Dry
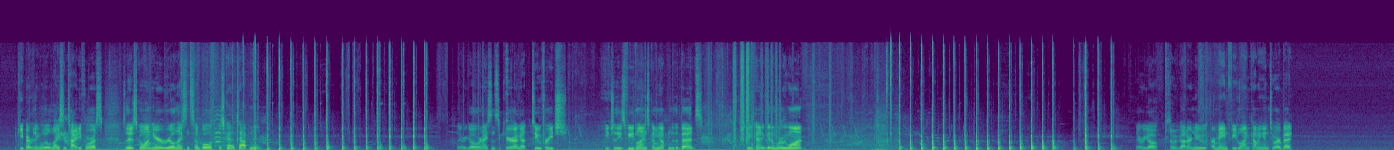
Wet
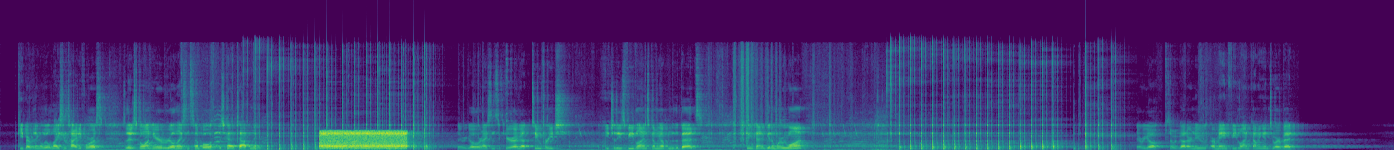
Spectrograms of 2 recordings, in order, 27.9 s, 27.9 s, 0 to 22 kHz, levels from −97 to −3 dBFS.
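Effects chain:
noise gate −49 dBFS, range −57 dB
repeating echo 89 ms, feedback 41%, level −12 dB
sound drawn into the spectrogram noise, 0:06.37–0:08.14, 240–2,900 Hz −15 dBFS
hollow resonant body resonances 640/2,500/3,700 Hz, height 18 dB, ringing for 25 ms
on a send at −17.5 dB: convolution reverb RT60 1.6 s, pre-delay 7 ms
on the sum: upward compression, threshold −32 dBFS
level −7 dB

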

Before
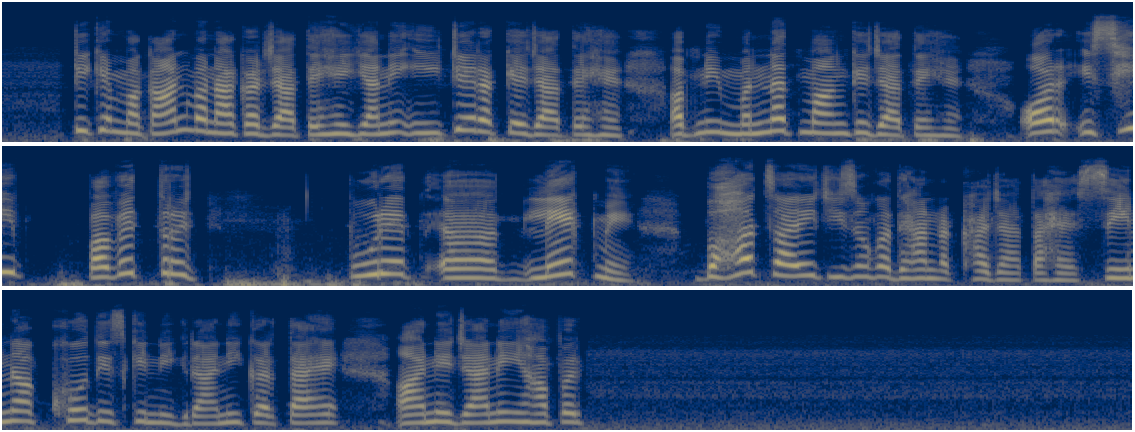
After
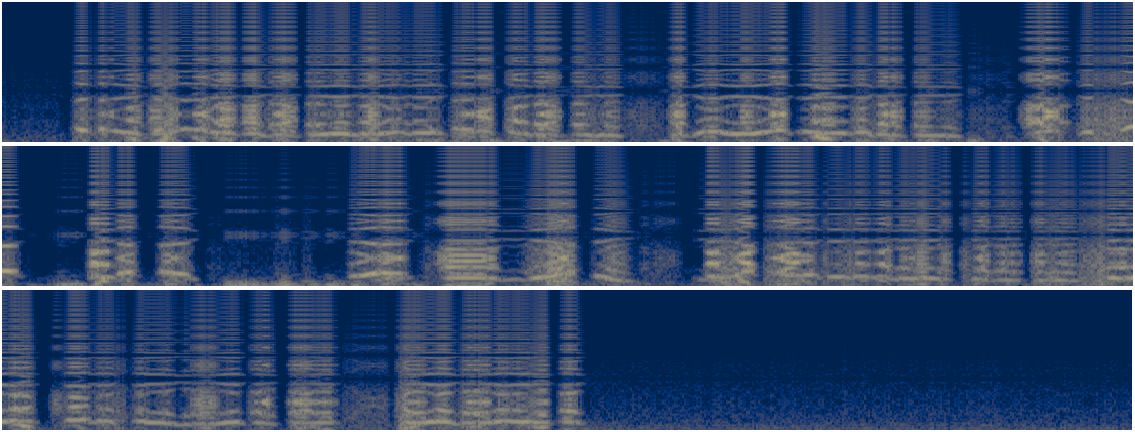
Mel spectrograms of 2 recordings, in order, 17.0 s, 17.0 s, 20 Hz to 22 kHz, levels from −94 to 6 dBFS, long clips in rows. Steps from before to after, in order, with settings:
partials spread apart or drawn together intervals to 114%
decimation without filtering 27×

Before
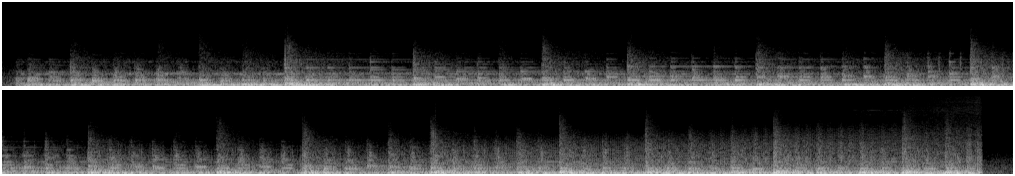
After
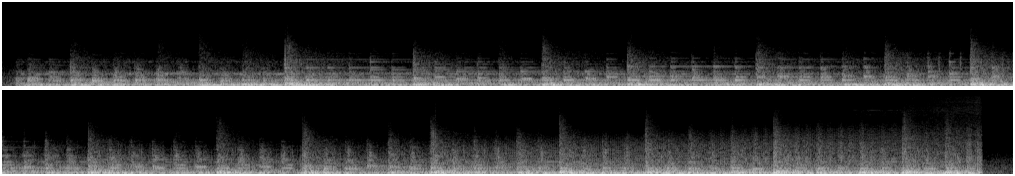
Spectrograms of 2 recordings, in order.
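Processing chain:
0:10.38–0:11.04: highs frequency-modulated by the lows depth 0.56 ms

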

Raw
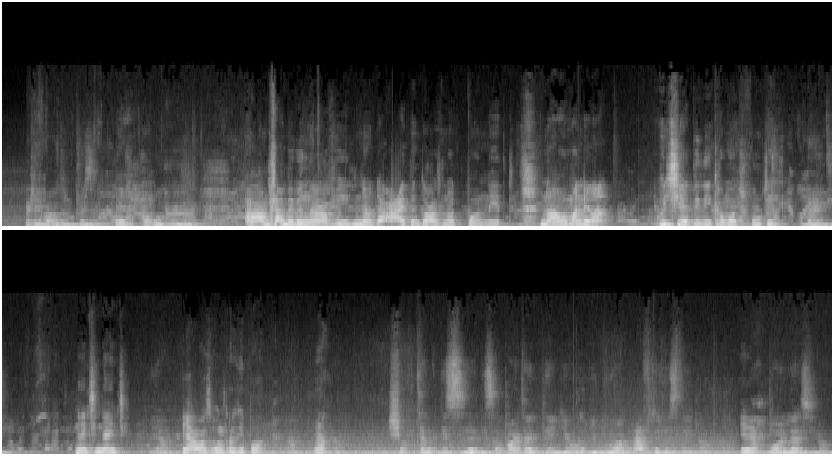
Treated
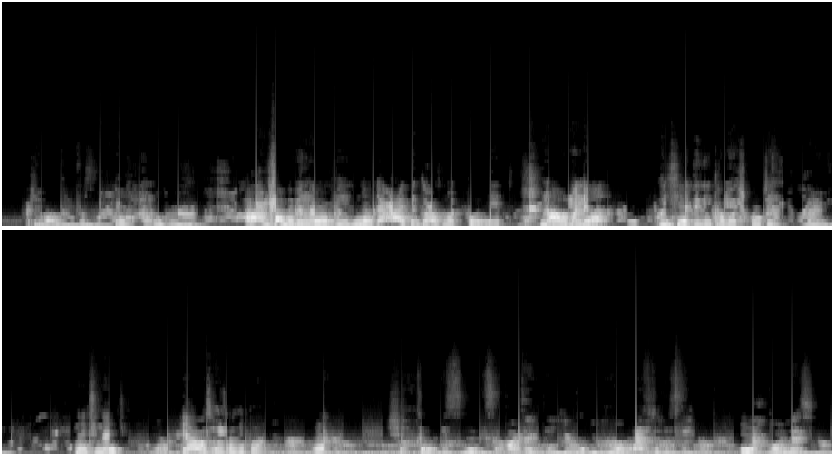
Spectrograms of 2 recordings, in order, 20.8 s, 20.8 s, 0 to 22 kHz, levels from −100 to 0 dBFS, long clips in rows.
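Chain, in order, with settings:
log-companded quantiser 8 bits
noise reduction from a noise print of the clip's start 18 dB
low-pass on a step sequencer 4.1 Hz 620–2,300 Hz

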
